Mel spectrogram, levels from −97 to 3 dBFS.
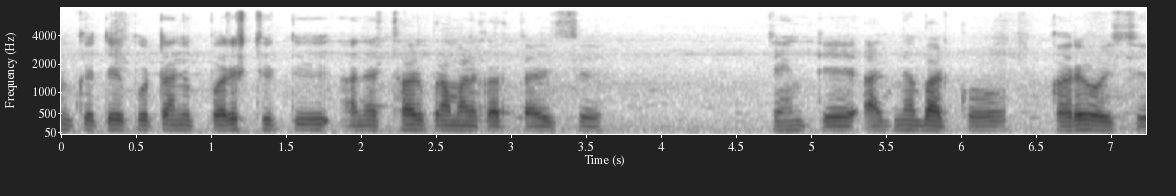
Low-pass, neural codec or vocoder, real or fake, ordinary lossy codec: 7.2 kHz; none; real; none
